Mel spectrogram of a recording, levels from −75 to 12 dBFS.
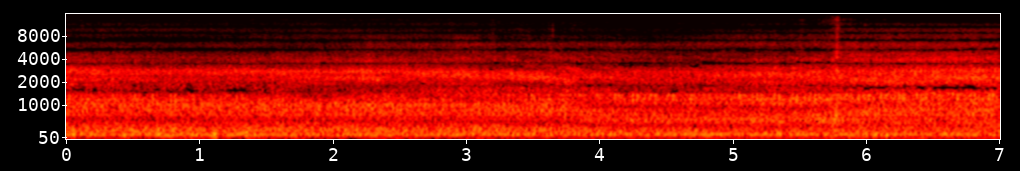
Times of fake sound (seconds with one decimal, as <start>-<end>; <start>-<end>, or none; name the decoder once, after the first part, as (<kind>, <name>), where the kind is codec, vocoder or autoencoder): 1.6-3.2 (autoencoder, DAC-VAE)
